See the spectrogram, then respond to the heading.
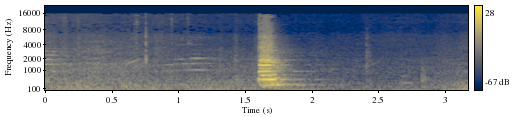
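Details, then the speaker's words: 1986 Chevy K30 truck horn: one short, thin, reedy single-tone honk like an old Model T; only the original rusted horn works, the second grille-mounted horn does not, electrical cause to be diagnosed. "it don't work. You know, it kind of sounds like an old Model T Ford, you know, something from the 20s."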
